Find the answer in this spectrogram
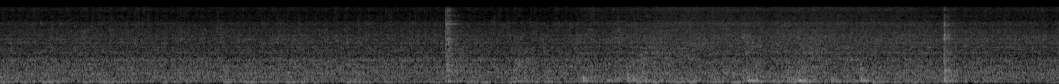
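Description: Potatoes and onions frying in oil in a pot make a steady sizzle. Two sharp clicks about halfway and near the end, and a few softer knocks, come from utensils.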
